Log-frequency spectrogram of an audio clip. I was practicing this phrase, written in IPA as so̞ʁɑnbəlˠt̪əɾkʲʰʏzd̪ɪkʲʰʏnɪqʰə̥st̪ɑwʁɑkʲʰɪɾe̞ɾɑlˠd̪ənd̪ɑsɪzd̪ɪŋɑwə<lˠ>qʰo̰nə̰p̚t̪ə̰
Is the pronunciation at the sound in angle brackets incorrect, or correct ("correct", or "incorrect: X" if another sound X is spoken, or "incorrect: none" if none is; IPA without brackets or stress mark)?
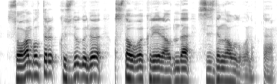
correct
